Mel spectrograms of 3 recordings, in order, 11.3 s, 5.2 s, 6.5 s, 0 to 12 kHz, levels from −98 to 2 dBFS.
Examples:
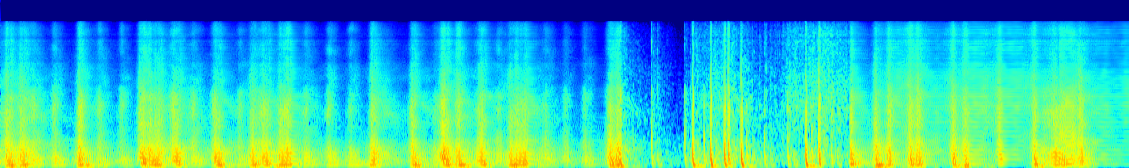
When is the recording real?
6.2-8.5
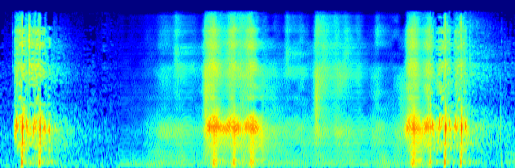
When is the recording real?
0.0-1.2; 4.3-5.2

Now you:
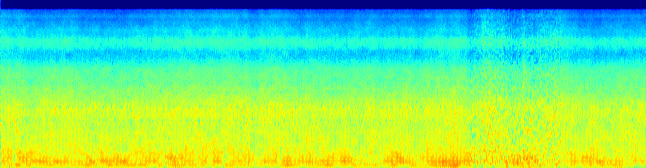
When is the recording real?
4.7-5.6

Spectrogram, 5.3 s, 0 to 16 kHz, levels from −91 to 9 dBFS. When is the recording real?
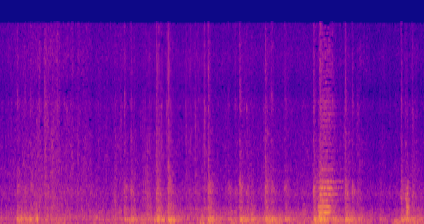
0.0-1.8; 2.6-5.3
